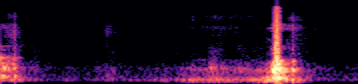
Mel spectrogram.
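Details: Indoors, a pet dog barks because she wants food from people's plates. A faint soft sound comes first, then one loud, sharp bark near the end in a quiet room.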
